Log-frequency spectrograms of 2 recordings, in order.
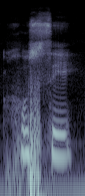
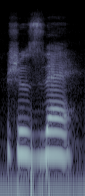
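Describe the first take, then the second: First: The E vowel is said closed. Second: The E vowel is said open. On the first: This is the Spanish way. "nosotros decimos en el español José" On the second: This is the Portuguese way. "en el portugués decimos José, E, como que intentamos abrir la garganta"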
